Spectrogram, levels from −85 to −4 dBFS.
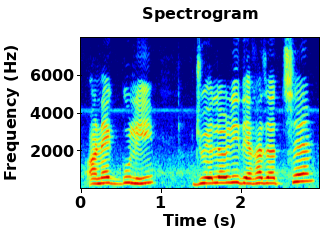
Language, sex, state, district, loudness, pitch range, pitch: Bengali, female, West Bengal, Alipurduar, -13 LUFS, 275-310 Hz, 285 Hz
